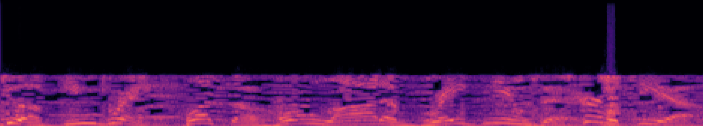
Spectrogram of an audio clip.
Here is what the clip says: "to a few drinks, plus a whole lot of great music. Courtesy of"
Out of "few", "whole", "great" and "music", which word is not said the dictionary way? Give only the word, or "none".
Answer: none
